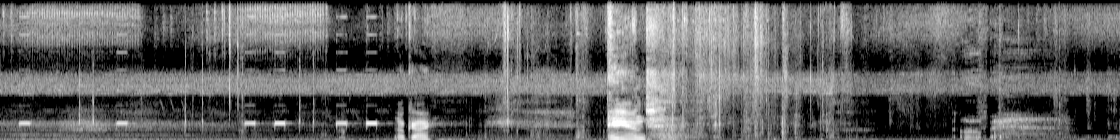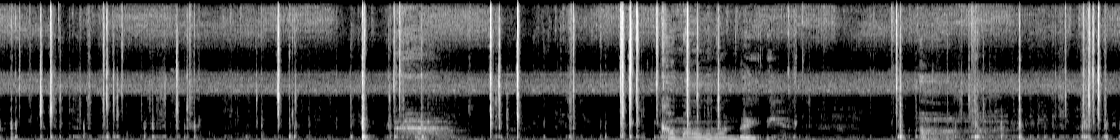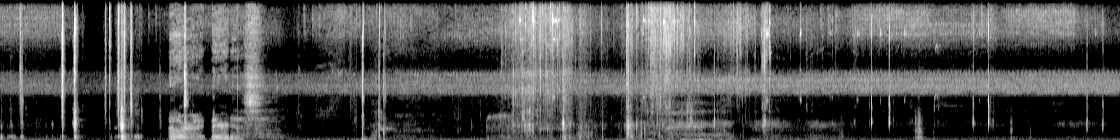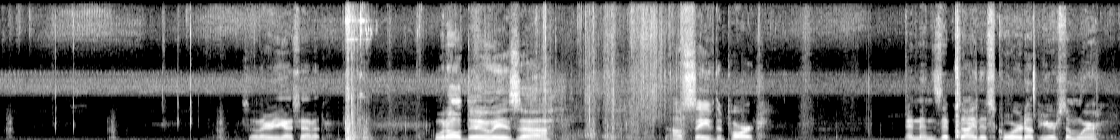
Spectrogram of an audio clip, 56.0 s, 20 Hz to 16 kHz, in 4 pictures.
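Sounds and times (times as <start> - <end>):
high insect chirring: 0.0 - 56.0
keys jangling: 34.3 - 36.4.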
